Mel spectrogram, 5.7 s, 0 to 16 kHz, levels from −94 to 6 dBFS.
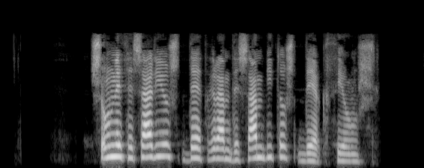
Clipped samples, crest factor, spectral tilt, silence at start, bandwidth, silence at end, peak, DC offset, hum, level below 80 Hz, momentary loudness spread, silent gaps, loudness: under 0.1%; 18 dB; -4 dB/octave; 1.25 s; 7.6 kHz; 0.7 s; 0 dBFS; under 0.1%; none; -72 dBFS; 13 LU; none; -17 LUFS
